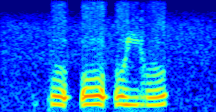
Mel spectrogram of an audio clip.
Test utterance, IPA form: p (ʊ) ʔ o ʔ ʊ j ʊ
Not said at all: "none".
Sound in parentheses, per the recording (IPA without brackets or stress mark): ʊ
